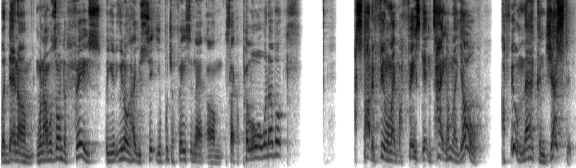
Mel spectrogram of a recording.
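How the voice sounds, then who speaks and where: A middle-aged man with a gravelly, slightly husky voice hosts a podcast. He rambles through stories in a loose, casual way and keeps checking in with "you know what I mean.". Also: fairly high pitch, sing-song, normal speed. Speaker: podcast host. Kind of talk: casual conversational interview.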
